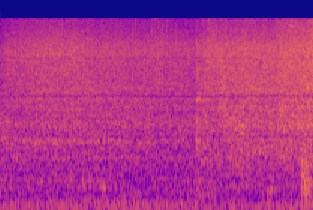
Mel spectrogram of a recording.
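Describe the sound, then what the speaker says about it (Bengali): Spices with turmeric and cashew paste being stirred in a hot pan give a steady close sizzle and hiss, with soft scraping underneath and a brighter burst of frying near the end. "কাজু বাটা দিয়ে একটু নাড়তে হবে।"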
